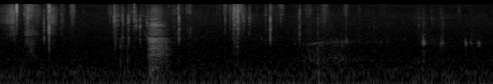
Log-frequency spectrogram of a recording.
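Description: Faint small clicks and rustles of hawthorn flakes being handled and eaten, with a brief rustle about one and a half seconds in and a bite near the end.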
